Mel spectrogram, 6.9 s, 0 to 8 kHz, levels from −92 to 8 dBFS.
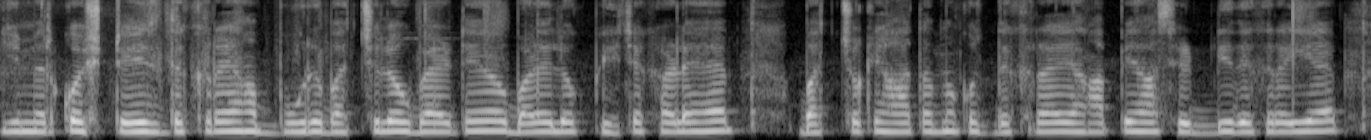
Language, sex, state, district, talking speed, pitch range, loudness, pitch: Hindi, male, Jharkhand, Jamtara, 280 wpm, 195-200 Hz, -20 LUFS, 195 Hz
